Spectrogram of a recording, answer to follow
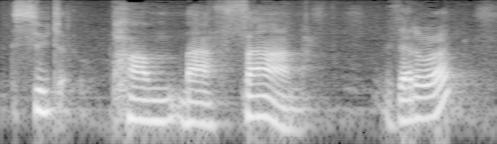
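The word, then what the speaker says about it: Soutphommasane: I've known Tim for 2 years, and apparently I've been mispronouncing his name. It's Soot Pamasan.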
